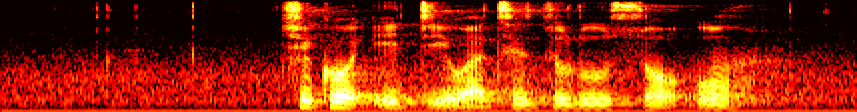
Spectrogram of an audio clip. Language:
Venda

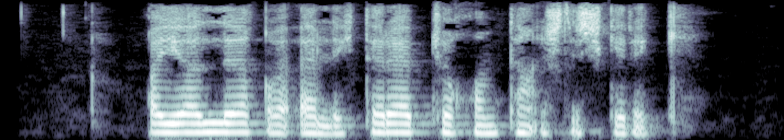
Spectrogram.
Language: Uyghur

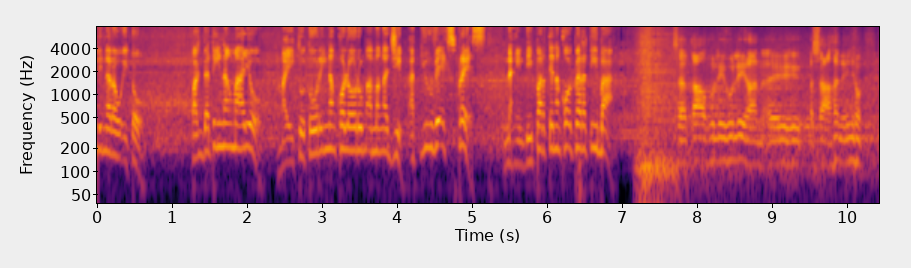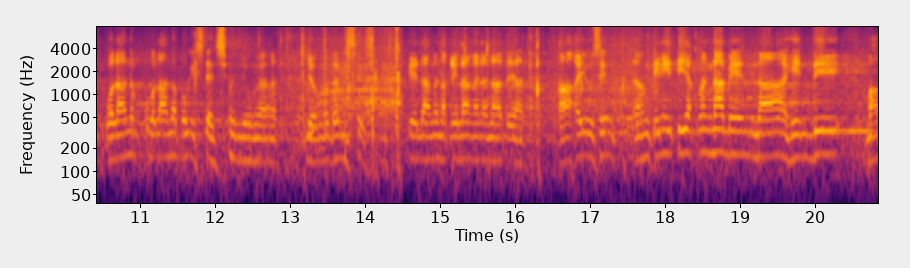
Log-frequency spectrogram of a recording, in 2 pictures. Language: Filipino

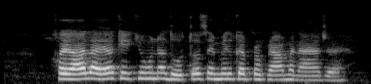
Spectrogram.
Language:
Urdu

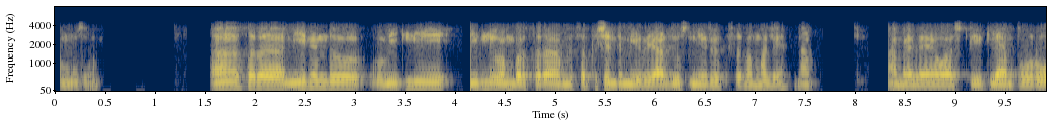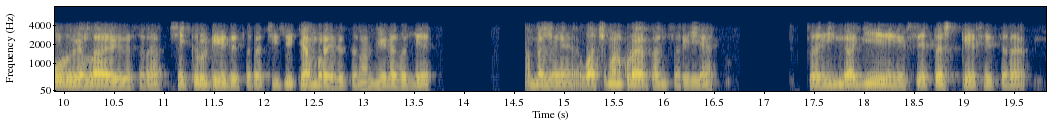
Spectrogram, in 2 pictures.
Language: Kannada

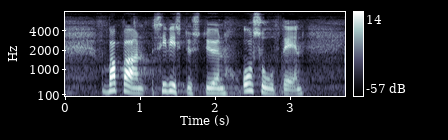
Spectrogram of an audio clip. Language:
Finnish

